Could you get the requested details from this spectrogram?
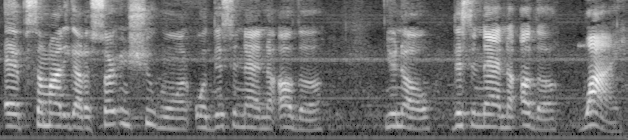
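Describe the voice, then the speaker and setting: A woman's voice: mid-range voice, a little fast, very noisy. A woman vlogging a casual monologue to camera, blunt and emphatic, often asking if you understand. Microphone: phone camera.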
